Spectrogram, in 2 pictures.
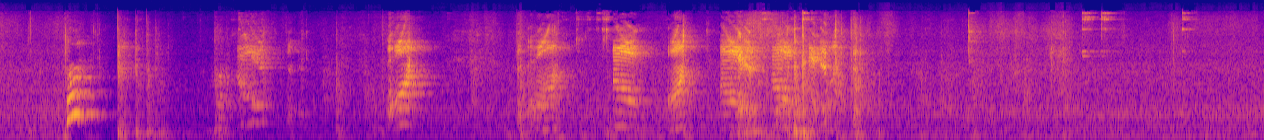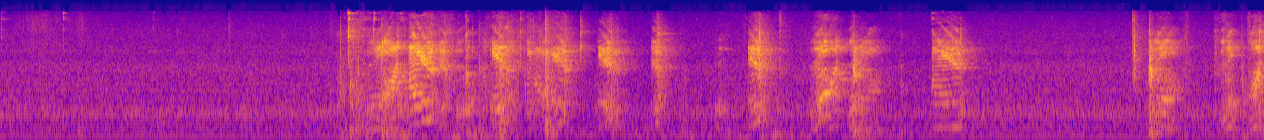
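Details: A dog playing with a wobbling, giggling toy ball and a stuffed rabbit gives bursts of sharp, rapid barks and yips over the first seven seconds, then again after a quiet spell, mixed with the toy's sounds.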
